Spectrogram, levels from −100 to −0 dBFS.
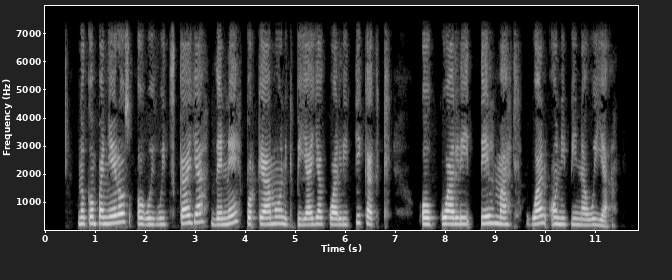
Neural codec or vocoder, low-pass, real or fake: none; 7.2 kHz; real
